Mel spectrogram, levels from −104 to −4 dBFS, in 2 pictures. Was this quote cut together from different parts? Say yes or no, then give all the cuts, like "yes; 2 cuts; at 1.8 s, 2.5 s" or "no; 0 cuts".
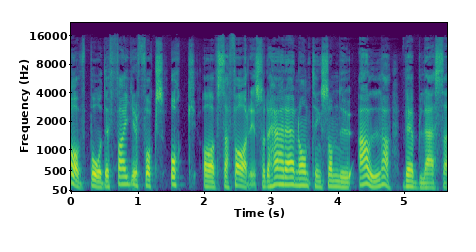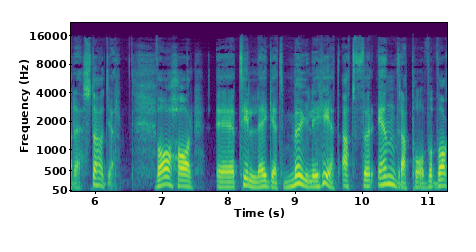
yes; 1 cut; at 6.9 s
